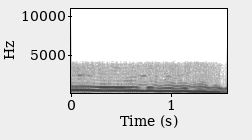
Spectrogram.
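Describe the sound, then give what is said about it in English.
A person imitates a coonhound's bay, a hunting dog in the woods that has smelled a raccoon, with one long, drawn-out howl that holds steady, then slides downward and breaks off at the end. It is loud, with no other sounds. “He said, and here in a minute, one of them dogs smelled a coon.”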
